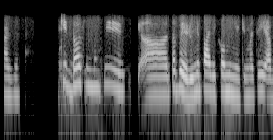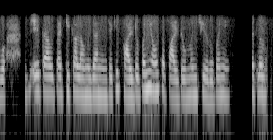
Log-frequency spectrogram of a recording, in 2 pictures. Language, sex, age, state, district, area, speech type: Nepali, female, 18-30, West Bengal, Jalpaiguri, rural, conversation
